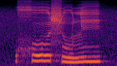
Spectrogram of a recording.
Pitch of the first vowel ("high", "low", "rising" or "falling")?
high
